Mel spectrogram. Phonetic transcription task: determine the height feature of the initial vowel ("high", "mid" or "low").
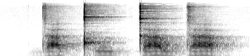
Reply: low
